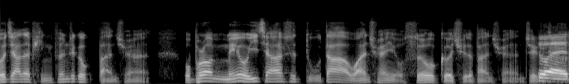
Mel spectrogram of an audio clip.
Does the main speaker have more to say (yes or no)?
no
